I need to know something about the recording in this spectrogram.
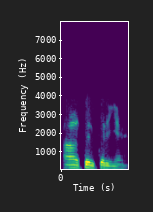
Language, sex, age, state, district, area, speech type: Tamil, male, 60+, Tamil Nadu, Madurai, rural, conversation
